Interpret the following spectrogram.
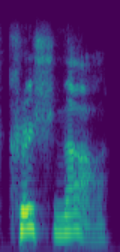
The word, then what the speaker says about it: Krishna: said um but also remember it's Krishna it's not Christ there's no tea on that uh chrishna hasn't um after the there it's it's k r i s h n a as opposed to c h r i St right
